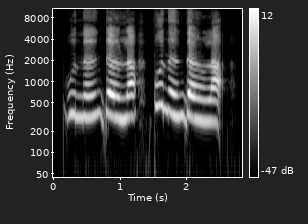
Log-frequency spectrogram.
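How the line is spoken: Anxious wailing. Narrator (Chinese): 面包熊也着急的大哭起来

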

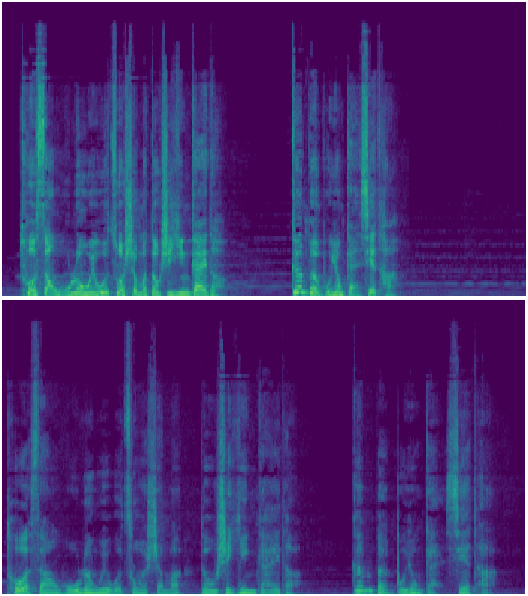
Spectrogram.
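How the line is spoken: Loud. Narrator (Chinese): 大声道

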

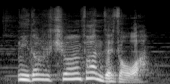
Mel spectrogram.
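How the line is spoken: Calling from behind. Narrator (Chinese): 何玉在身后喊

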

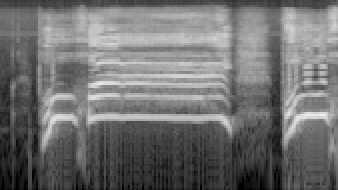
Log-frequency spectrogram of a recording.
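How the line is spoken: Crowd shouting frantically. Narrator (Chinese): 听众的回答是疯狂的喊声

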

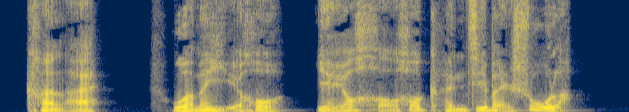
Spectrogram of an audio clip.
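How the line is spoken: Group sighing. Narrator (Chinese): 大家此刻才连连叹道

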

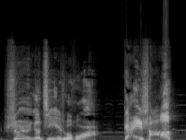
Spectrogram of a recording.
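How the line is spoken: Loud laughing. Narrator (Chinese): 徐凤年大声笑道

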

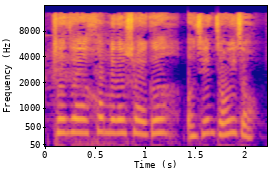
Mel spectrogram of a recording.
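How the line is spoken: Shouting. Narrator (Chinese): 司机叫开始喊

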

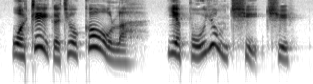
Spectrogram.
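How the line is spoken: Laughing. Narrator (Chinese): 尤氏笑道

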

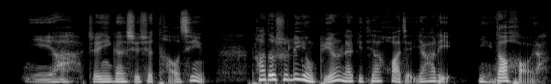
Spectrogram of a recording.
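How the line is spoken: Helpless sigh. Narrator (Chinese): 周淑慧无奈的叹了一口气，说道

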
